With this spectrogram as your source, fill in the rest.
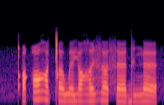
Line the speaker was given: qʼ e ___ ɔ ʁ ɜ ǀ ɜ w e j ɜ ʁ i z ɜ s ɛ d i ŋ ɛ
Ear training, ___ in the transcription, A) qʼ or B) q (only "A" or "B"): B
